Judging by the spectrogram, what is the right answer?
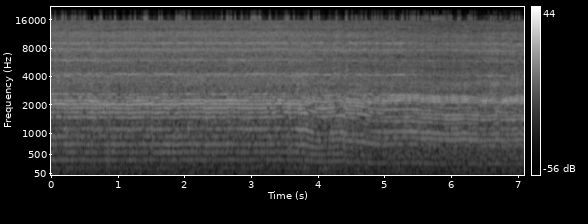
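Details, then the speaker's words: New OS 40 FSR model engine, second tank, not fully broken in: a high, steady whine settles lower as it throttles back but still idles fast and a bit blubbery, about 3500 rpm versus about 2700. The low-end needle is way too rich. "even with those unset conditions of low speed it was still around 3500 rpm which it should idle down or 2700 rpm or so went via the low-end mixture was way too rich still and the engine isn't fully broken in"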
